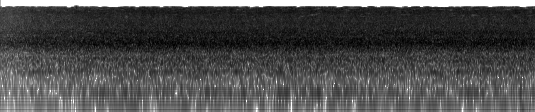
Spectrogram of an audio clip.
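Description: Steady room noise: an even electric motor hum with a hiss, like a running fan, rising a little just after the start and then holding level.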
